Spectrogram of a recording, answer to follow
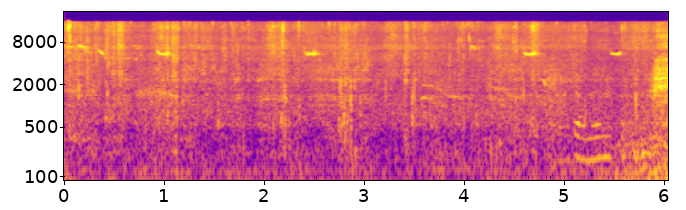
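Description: Faint footsteps and rustling on a muddy path, with several short, high bird chirps scattered through. A brief low voiced sound comes near the end.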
